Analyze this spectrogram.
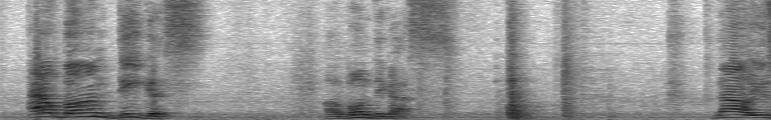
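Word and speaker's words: albóndigas: Pronounce the dish. Albus Dumbledore, albacore tuna. It's called Albondigas. Albondigas.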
